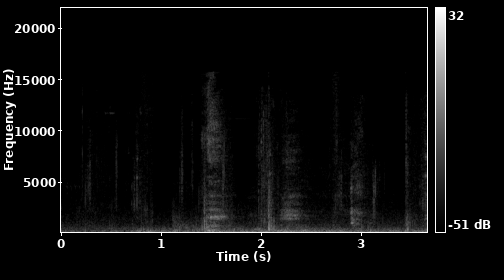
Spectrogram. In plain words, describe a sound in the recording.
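Footsteps splash on wet ground.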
